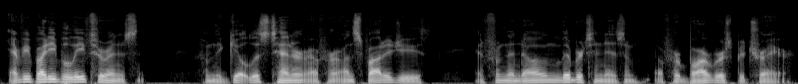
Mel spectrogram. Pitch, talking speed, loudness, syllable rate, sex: 90 Hz, 165 wpm, -20 LUFS, 5.7 syllables/s, male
